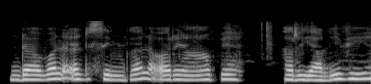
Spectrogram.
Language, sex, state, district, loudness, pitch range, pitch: Hindi, female, Uttar Pradesh, Gorakhpur, -18 LUFS, 215-240 Hz, 225 Hz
